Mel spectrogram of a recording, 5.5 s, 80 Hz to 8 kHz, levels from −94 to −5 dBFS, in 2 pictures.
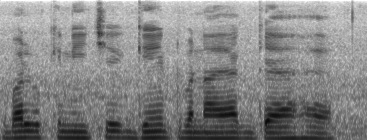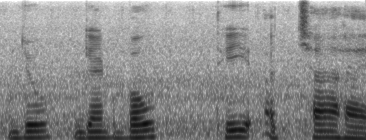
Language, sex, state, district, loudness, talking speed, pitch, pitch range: Hindi, male, Jharkhand, Deoghar, -17 LUFS, 150 wpm, 130 Hz, 120-135 Hz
